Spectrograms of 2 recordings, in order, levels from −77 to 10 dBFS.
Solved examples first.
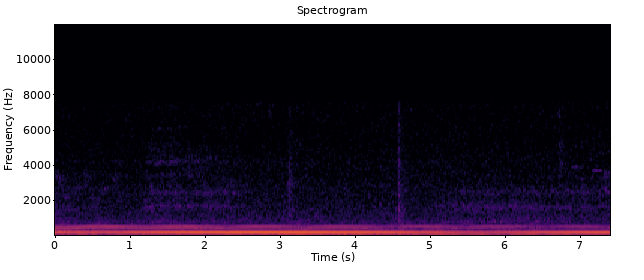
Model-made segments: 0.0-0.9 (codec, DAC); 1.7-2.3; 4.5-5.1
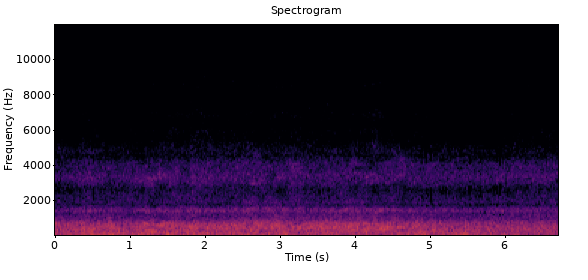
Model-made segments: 0.7-1.8 (codec, DAC); 2.5-3.3; 3.8-4.7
